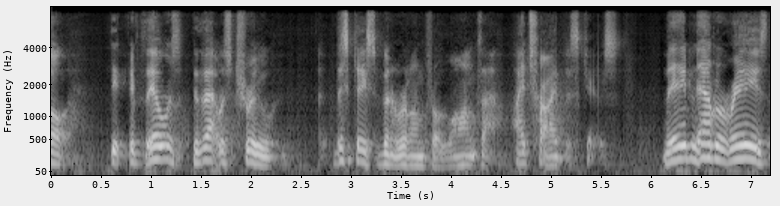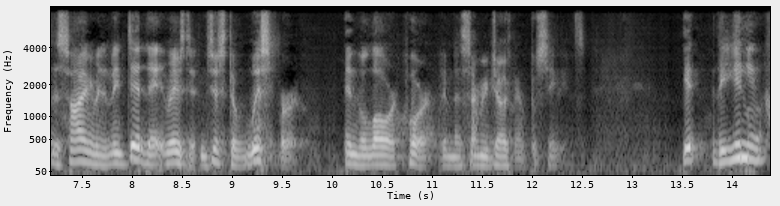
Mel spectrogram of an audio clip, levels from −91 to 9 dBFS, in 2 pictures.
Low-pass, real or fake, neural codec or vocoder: 7.2 kHz; fake; codec, 16 kHz, 1 kbps, FreqCodec, larger model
